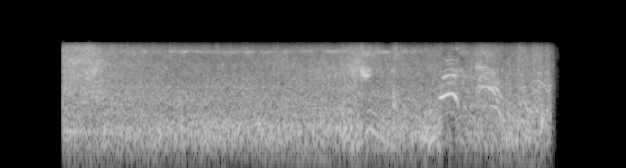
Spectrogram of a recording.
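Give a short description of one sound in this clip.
Motorcycle engines roar loudly.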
